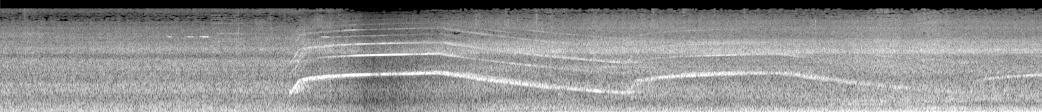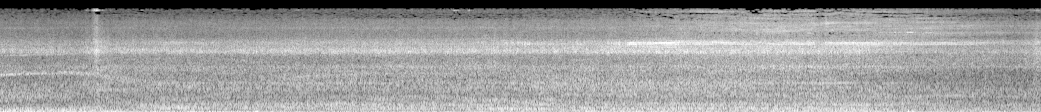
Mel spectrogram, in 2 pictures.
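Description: An emergency vehicle's siren starts suddenly about four seconds in, rising, holding and sliding slowly back down in three long wails, each fainter than the last until it fades away, over a steady low rumble of street traffic.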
